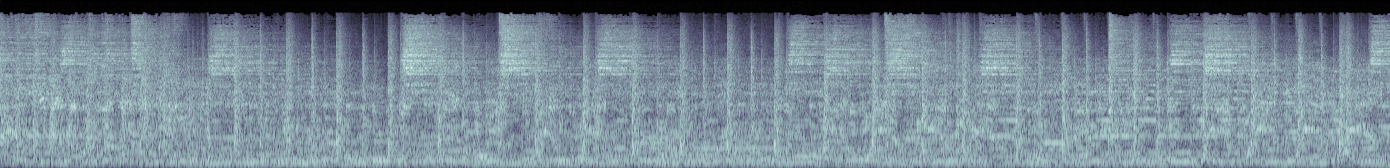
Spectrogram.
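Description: A rock band playing live: electric guitar over a drum kit, loud and continuous.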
